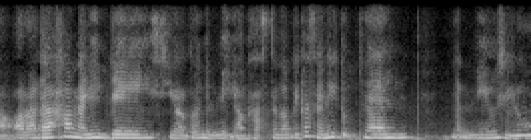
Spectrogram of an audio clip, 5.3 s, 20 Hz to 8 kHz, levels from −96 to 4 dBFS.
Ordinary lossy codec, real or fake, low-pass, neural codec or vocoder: none; fake; none; codec, 16 kHz, 2 kbps, FreqCodec, smaller model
